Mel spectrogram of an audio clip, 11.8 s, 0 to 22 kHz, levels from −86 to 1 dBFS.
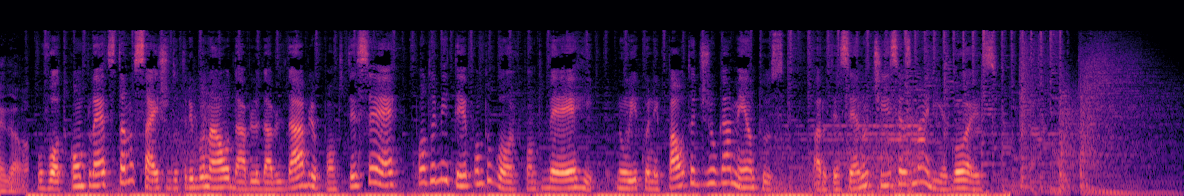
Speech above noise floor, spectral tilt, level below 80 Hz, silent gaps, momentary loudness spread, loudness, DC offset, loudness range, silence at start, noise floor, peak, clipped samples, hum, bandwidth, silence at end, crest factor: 22 dB; -5.5 dB/octave; -34 dBFS; none; 14 LU; -23 LUFS; under 0.1%; 3 LU; 0 s; -43 dBFS; -6 dBFS; under 0.1%; none; 11.5 kHz; 0.1 s; 16 dB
